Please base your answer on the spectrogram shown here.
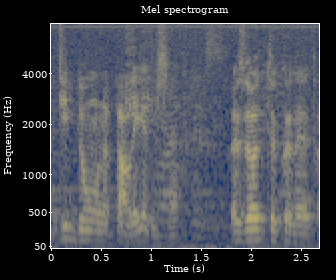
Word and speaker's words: Alicia: Ah oui, c'est très courageux, Alicia. Ça se prononce Alissa. Oh, je suis désolé. C'est intéressant, Alissa. Et oui, je croyais que c'était Sia. Ah. Mais Alissa, il n'y a pas de Sia.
